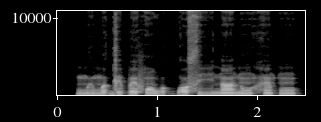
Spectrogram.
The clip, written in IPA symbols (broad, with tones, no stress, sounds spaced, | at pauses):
m ɨ˧ m ə˧ ɡ e˧ p ɛ˨ f ɔ̃˧ w o˧ ɡ͡b ɔ˦ s iː˨ n ã˧ n ũ˧ h ɛ̃˧ p ũ˧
